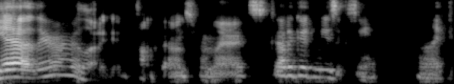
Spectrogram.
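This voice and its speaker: Speaking with an American accent at a moderate pace, a woman shows big swings in loudness, in a dry, close sound with no echo. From Chicago area, US Midwest. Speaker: film and video game composer. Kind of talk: casual podcast interview.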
